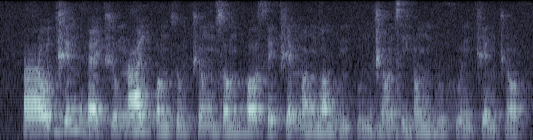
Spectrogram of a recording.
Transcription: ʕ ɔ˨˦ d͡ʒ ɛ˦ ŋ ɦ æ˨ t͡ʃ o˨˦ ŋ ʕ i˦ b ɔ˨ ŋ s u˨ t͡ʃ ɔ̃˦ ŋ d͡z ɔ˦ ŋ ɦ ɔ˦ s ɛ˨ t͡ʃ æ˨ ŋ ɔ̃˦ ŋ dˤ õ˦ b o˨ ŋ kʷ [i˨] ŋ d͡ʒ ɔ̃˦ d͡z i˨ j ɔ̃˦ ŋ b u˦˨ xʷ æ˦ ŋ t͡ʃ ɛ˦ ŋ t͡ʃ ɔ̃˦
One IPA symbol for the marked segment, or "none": i˨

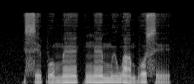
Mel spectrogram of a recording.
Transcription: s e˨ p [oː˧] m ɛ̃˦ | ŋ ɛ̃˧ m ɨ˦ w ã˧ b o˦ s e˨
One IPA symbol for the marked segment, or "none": o˧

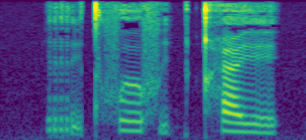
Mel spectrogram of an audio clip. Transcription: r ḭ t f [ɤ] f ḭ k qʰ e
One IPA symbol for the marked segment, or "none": ɤ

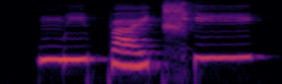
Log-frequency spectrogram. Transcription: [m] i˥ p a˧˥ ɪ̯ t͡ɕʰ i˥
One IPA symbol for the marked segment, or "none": m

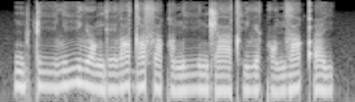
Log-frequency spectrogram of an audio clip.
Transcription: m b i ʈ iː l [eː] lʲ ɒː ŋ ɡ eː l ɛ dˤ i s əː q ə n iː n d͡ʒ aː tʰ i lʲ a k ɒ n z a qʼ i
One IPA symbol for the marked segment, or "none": iː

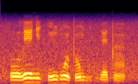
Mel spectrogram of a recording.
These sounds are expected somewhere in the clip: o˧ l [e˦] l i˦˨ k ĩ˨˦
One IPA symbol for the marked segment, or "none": e˦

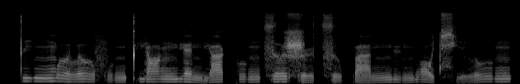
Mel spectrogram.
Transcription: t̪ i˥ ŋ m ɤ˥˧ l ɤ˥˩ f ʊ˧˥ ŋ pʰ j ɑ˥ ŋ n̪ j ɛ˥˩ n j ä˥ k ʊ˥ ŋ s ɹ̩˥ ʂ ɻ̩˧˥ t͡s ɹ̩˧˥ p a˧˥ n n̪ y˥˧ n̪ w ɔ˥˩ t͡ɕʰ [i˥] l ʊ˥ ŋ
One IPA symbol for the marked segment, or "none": i˩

